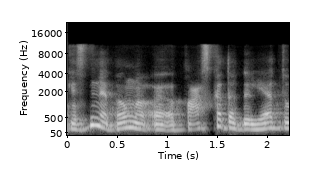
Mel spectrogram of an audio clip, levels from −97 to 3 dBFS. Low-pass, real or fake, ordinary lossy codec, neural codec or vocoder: 10.8 kHz; fake; AAC, 64 kbps; codec, 24 kHz, 1.2 kbps, DualCodec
